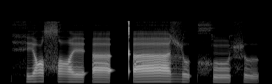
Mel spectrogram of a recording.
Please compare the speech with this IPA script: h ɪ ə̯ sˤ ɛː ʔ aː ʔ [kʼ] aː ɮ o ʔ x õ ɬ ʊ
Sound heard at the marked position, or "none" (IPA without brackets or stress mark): kʼ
